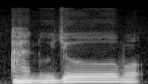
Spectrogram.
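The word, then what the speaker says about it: النجوم: Dibacanya menjadi anujumu.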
